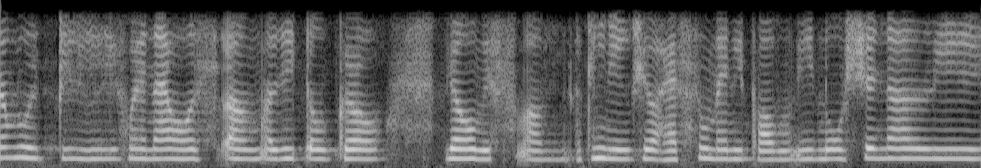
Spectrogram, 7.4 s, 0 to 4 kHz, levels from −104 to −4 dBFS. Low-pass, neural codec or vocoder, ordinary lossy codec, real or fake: 3.6 kHz; codec, 16 kHz, 1 kbps, FunCodec, trained on Chinese and English, 50 frames a second; none; fake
